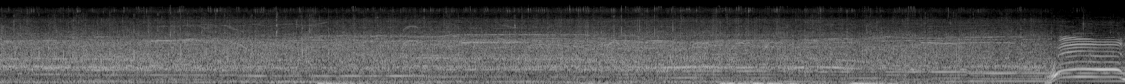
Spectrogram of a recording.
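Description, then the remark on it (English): A large crowd at a circus applauds steadily, a dense, sustained wash of clapping and murmur that holds at an even level, with a few rising whistles near the end. “and the crowd expresses their appreciation.”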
